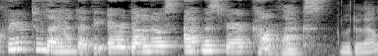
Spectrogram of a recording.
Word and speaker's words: Eridanos: I always call it Euridanos, like with a U. Even though it's obviously spelled with an E, I always call it Euridanos when it's actually pronounced Eridanos.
